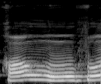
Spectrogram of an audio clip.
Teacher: ہے، لام الف لا، فلا خوف، خو کے اوپر زبر ہے، واو کے اوپر ساکن ہے تو ہونٹ گول کریں گے ، خوا کے ساتھ ملا کے پڑھیں گے، خوف، فا کے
